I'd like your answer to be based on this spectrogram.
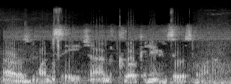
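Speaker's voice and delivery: ordinary talk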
